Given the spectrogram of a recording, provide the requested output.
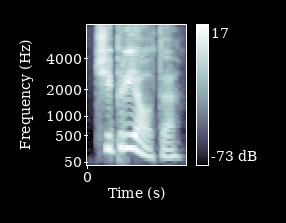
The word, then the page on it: cipriota: lingua italiana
